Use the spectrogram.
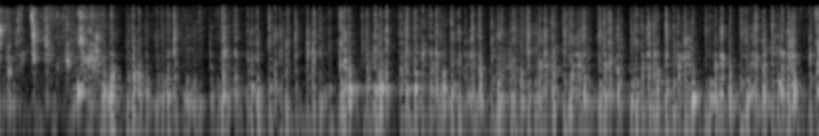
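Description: A large, hollow blue plastic water jug, likely holding some water, is held up close and tapped and slapped rapidly with the fingertips and palm. The result is a dense, continuous run of quick, hollow, mid-pitched thuds that die away fast.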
